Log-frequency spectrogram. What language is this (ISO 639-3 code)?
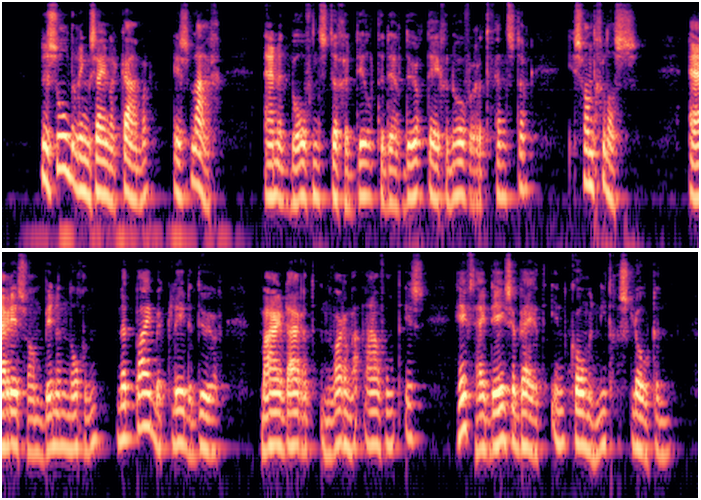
nld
